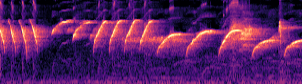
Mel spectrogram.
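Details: A canary, praised as a master, calls friends and fights: fast repeated downslurred notes give way to slower arching upswept whistles, each rising then falling, over a faint low hum.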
